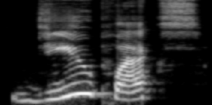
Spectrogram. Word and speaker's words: duplex: And here we have plex, duplex, or duplex. Duplex is usually the correct pronunciation there, duplex, so using the oo sound.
